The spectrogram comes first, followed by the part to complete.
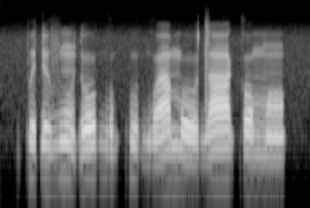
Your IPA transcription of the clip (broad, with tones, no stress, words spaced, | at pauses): pɨ˦ɗɨ˦ vũ˦˨ɗoː˦ɡʷɛ˧ kʷɛ˦˨ɡʷaː˨˦moː˨daː˦ kɔ˧mɔ̃˧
